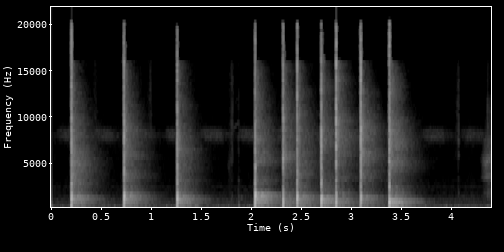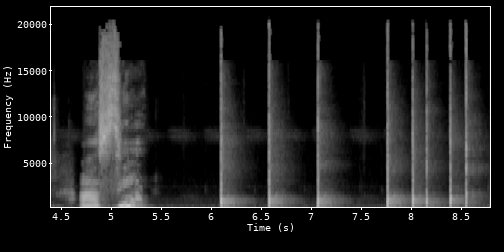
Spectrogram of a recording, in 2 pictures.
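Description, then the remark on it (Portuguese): Rhythmic hand clapping in a catira pattern, demonstrated for others to repeat: sharp claps in quick groups with short pauses between, continuing throughout. A voice briefly speaks midway. “Vocês vão repetir com as palmas das mãos assim, ó.”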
